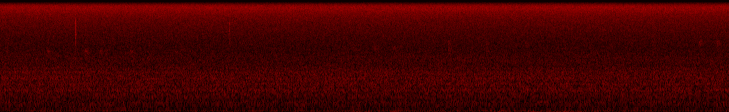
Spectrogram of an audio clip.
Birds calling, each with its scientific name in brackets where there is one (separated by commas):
Gray-crowned Rosy-Finch (Leucosticte tephrocotis), Dark-eyed Junco (Junco hyemalis)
